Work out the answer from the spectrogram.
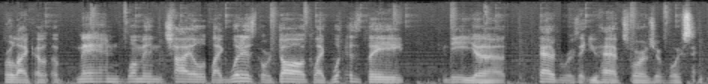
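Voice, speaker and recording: A man's voice: medium pitch, steady tone, a little slow. A man in a mid-range voice hosts a casual interview, affirming his guest and winding through his questions. He talks in a loose, conversational way. Faint music sits underneath. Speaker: host.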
